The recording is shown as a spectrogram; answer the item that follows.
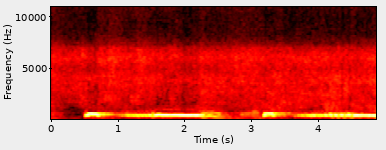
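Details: Local Indonesian Barbary dove, described as agitated, recorded as a playback to stimulate other doves: two long rolling coos, each opening with a sharp rising note and then a steady purring trill, about 2.5 seconds apart.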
